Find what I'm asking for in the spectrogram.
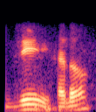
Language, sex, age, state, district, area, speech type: Urdu, male, 18-30, Uttar Pradesh, Gautam Buddha Nagar, rural, conversation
